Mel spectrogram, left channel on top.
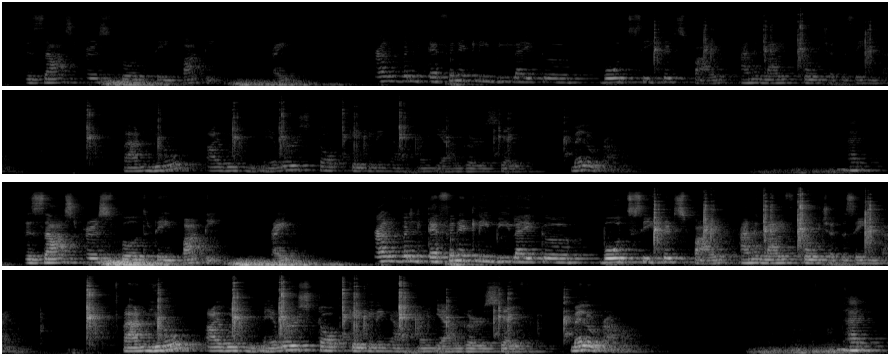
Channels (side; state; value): left; quieter; 15.7 dB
